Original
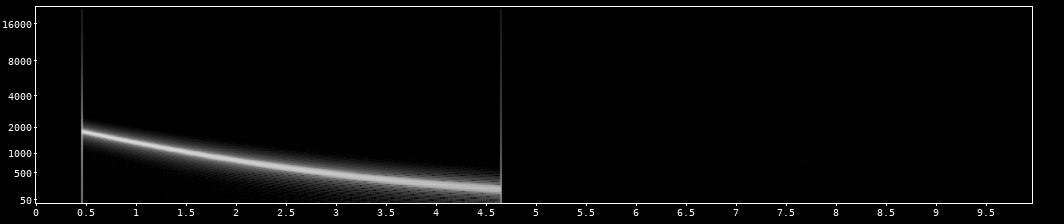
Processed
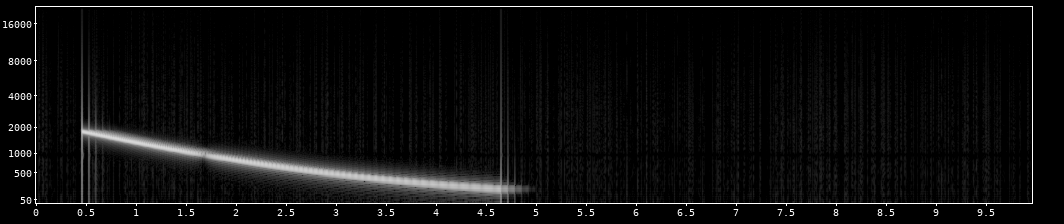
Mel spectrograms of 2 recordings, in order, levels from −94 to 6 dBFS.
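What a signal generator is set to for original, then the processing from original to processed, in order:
chirp logarithmic 1800 Hz -> 200 Hz -8.5 dBFS -> -22.5 dBFS 4.19 s
crackle 85/s -49 dBFS; notch 950 Hz, Q 9.2; flutter echo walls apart 11.8 m, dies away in 0.36 s

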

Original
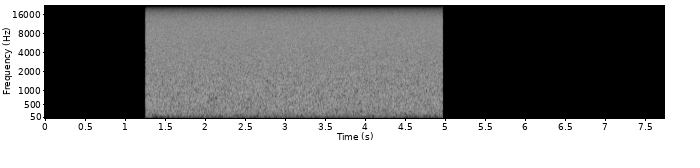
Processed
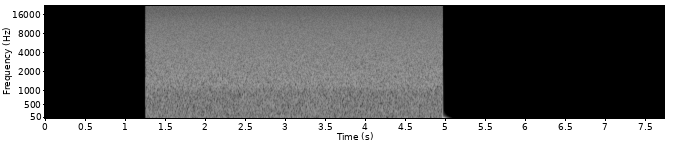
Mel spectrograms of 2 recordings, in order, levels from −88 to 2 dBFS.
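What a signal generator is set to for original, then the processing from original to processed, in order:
noise band 210–14000 Hz, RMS -18 dBFS 3.71 s
steep high-pass 1100 Hz 96 dB/oct; Schmitt trigger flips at -22.5 dBFS

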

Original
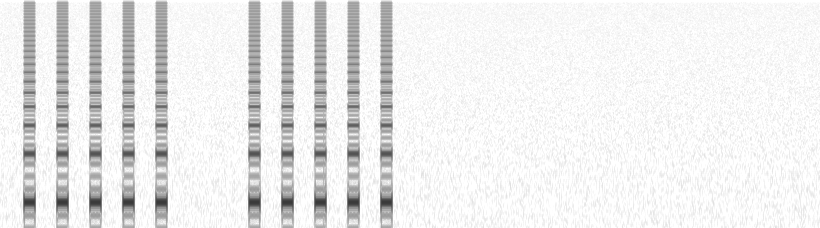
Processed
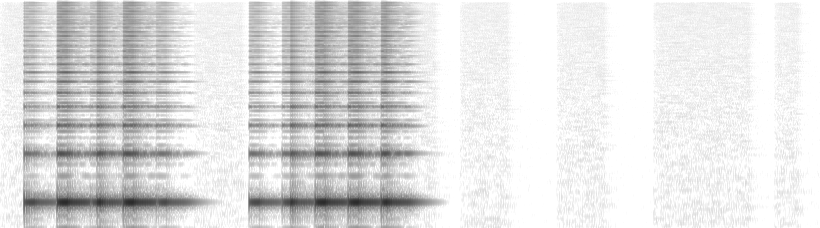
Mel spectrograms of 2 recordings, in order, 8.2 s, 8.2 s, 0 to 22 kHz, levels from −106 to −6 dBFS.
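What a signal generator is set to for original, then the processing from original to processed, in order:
beep pattern square 457 Hz, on 0.11 s, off 0.22 s, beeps 5, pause 0.82 s, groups 2, -30 dBFS
step gate "x.x.xx..xx..xxx" 62 bpm -12 dB; on a send: flutter echo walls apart 4.1 m, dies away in 0.42 s; on the sum: non-linear reverb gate 0.27 s flat, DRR 11.5 dB

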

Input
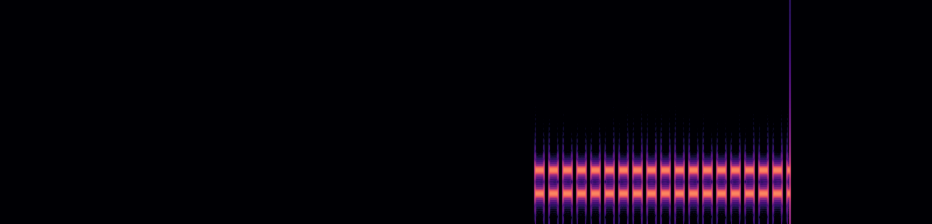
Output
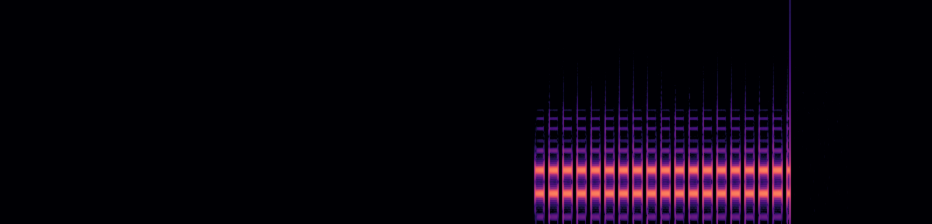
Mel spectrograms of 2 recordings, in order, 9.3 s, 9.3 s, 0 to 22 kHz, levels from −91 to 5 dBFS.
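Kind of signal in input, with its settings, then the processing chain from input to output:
cadence 551 Hz, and 966 Hz, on 0.09 s, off 0.05 s, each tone -19.5 dBFS 2.55 s
low shelf 100 Hz -6 dB; transient shaper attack -4 dB, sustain +6 dB

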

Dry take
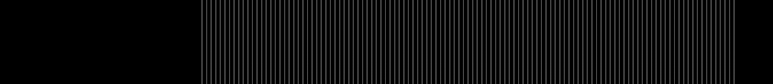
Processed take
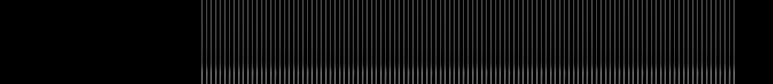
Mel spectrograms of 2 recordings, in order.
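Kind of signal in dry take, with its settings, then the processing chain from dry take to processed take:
pulse train 21.8/s, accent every 0, -5.5 dBFS 5.35 s
resonant low shelf 770 Hz +8.5 dB, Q 1.5

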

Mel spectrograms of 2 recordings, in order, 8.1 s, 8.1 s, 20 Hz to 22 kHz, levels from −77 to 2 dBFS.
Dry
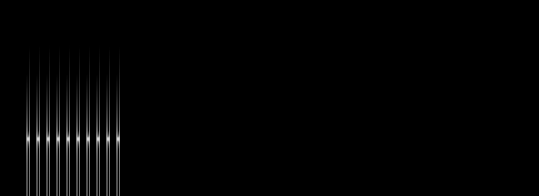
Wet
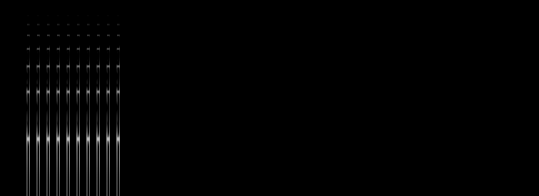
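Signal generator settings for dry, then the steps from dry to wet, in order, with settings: tone bursts 1270 Hz, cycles 47, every 0.15 s, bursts 10, -10 dBFS
bell 640 Hz +5 dB 1.3 oct; soft clip -19.5 dBFS

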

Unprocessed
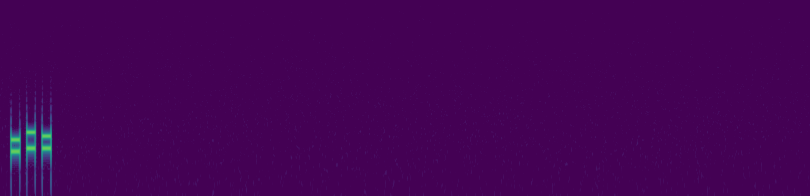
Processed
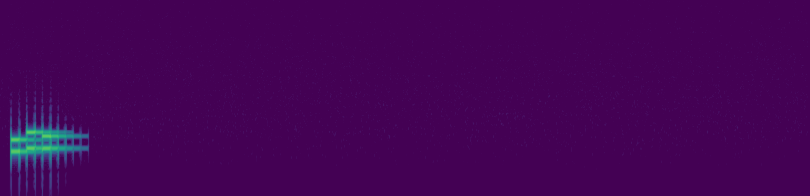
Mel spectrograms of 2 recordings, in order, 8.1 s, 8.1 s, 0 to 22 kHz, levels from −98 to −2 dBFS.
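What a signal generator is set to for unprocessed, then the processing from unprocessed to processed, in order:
DTMF "7#0", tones 88 ms, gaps 68 ms, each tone -24 dBFS
low shelf 480 Hz -9 dB; on a send: feedback echo 75 ms, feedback 41%, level -7.5 dB

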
